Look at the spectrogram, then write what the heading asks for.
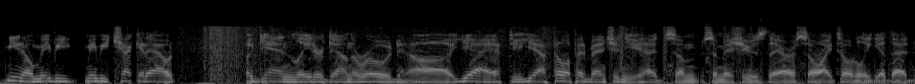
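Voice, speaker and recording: A man's voice: medium pitch, fairly even intonation, normal speed. Chatty man on hissy AM radio. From New York, USA. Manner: chatty, rambling. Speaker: amateur radio operator. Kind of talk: casual ham radio exchange. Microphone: transmitted over AM shortwave radio. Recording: hissy AM shortwave radio transmission.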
